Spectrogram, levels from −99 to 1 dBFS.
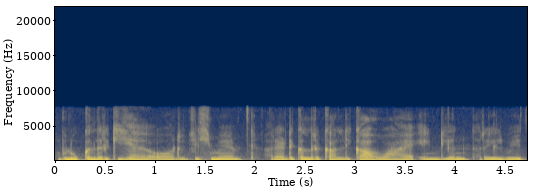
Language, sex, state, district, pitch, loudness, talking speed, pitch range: Hindi, male, Himachal Pradesh, Shimla, 115 Hz, -18 LUFS, 190 wpm, 115-125 Hz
